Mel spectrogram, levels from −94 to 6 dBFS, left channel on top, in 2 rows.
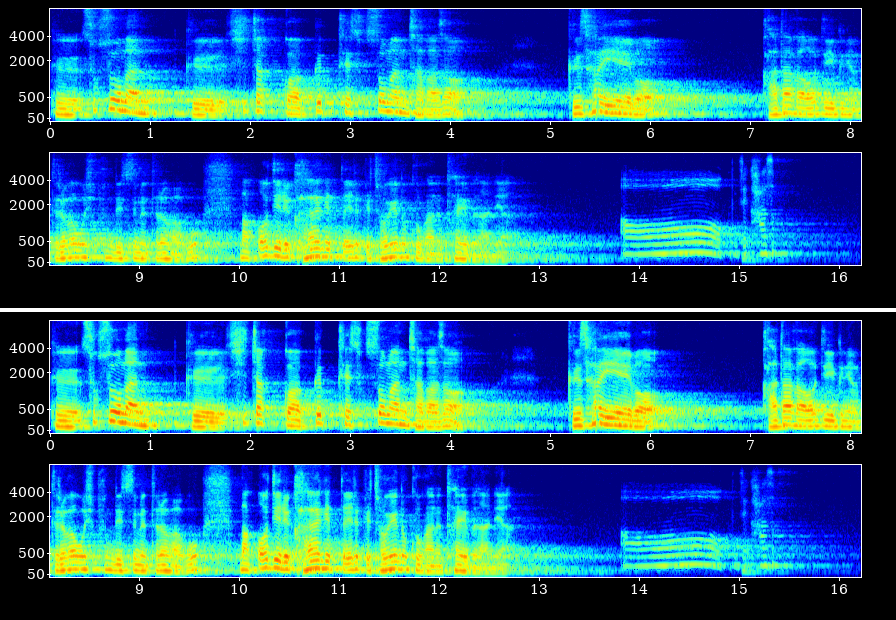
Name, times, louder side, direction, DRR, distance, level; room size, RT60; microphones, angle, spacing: voice 1, 0.0-1.1 1.4-4.2 5.2-6.2 7.1-12.7, right 3 dB, 35° right, 11 dB, 0.4 m, -23 dB
voice 2, 13.8-15.4, left 3 dB, 25° left, 9 dB, 0.6 m, -39 dB
22.5 x 13.5 x 3.0 m, 2.6 s
head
